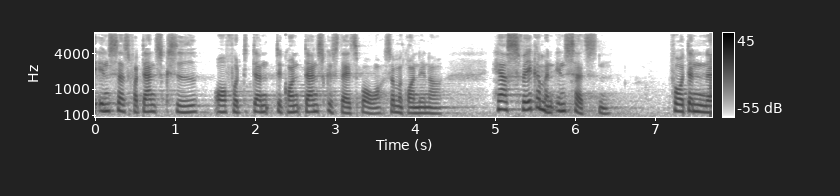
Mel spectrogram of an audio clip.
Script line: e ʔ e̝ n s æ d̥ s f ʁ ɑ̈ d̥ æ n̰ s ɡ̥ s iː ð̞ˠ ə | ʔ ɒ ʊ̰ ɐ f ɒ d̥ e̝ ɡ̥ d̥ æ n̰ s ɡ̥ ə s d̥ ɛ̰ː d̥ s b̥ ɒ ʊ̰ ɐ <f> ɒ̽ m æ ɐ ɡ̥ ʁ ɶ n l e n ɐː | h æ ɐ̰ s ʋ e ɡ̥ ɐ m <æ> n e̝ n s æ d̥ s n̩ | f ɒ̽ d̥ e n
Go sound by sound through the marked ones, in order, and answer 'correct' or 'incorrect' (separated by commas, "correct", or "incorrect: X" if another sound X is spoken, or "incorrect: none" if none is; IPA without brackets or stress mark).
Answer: incorrect: s, correct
